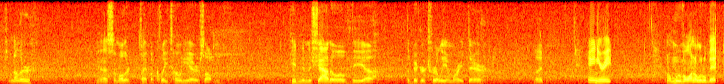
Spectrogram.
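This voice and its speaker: A man talks his way through a hike in the woods in a loose, rambling manner, with plenty of fillers and the occasional curse. His voice sits at an ordinary middle pitch. It is captured on a handheld camera outdoors, with a faint hiss of open air and flowing water behind him. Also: unhurried, gravelly, pauses often, poor audio. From Pennsylvania. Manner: relaxed and rambling, with frequent fillers and mild swearing. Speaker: nature vlogger. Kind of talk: casual hiking narration.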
